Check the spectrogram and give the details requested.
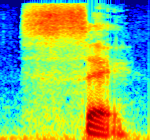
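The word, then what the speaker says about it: ces: then set here and for the plural say say really open this e e say Okay so let's see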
